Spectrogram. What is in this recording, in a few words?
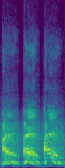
radio lets go, player vo; idf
